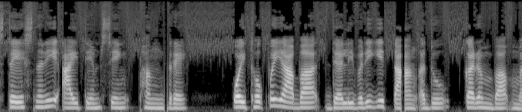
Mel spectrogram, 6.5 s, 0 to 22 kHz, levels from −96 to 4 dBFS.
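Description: A short piece of speech with two problems. Throughout there are converter idle tones: an undithered delta-sigma converter settles into repeating bit patterns on low-level input, leaving tones somewhere around 4 kHz in the pauses and grain under quiet passages, sitting about 27 dB below the speech. Then there are two gaps at joins of encoded pieces, from 2.05 to 2.09 s (about 41 ms) and from 5.01 to 5.06 s (about 51 ms). The speech drops out with smeared edges and resumes right where it left off, which is what you get when separately encoded chunks are spliced without trimming the encoder's start delay and end padding.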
